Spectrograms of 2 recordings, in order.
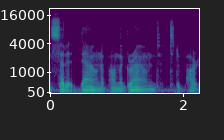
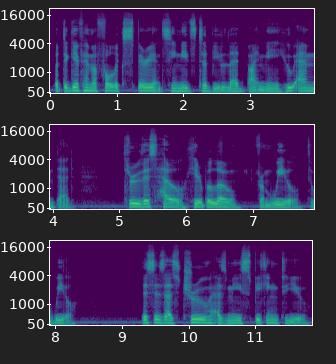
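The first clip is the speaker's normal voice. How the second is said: raised, grave guide's voice; solemn guide; 7 semitones higher, 4 dB louder than usual. Acted. Master explaining Dante to the damned, raised grave voice. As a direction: speak as the wise master answering firmly. Virgil's quoted speech continues.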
